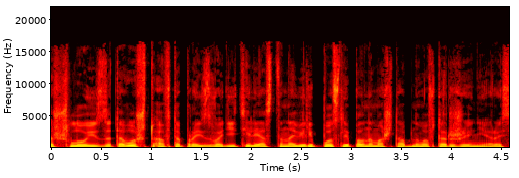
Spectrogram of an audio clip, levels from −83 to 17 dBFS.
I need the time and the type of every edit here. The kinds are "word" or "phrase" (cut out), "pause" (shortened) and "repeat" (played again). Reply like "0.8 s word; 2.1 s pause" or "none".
1.0 s word; 2.5 s phrase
